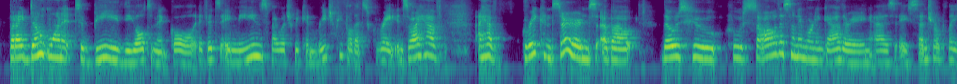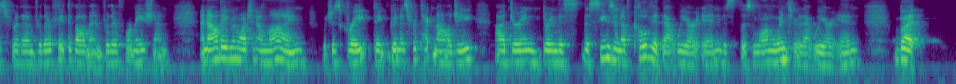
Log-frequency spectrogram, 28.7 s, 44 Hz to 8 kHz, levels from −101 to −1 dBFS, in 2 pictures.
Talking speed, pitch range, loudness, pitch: 180 wpm, 170-220 Hz, -28 LUFS, 180 Hz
